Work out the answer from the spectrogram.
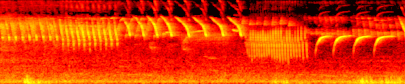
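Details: Canary singing a long original master song with no fill-ins: fast trilled rolls, a series of descending whistled sweeps, a buzzy rattling phrase, then slower looping whistles, with soft low thumps behind.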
